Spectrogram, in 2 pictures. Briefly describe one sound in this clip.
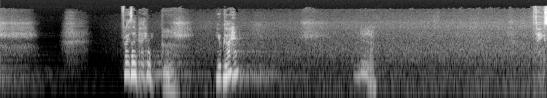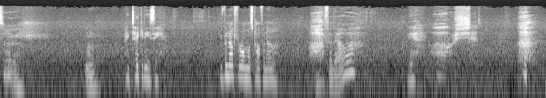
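A young woman groans and answers weakly.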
